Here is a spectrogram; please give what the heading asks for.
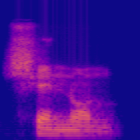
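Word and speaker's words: Chenon: mis tesis se llama emil xenón así tal como se pronuncia se escribe en Emilio chenón se pronuncia xenón un formidable autor francés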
